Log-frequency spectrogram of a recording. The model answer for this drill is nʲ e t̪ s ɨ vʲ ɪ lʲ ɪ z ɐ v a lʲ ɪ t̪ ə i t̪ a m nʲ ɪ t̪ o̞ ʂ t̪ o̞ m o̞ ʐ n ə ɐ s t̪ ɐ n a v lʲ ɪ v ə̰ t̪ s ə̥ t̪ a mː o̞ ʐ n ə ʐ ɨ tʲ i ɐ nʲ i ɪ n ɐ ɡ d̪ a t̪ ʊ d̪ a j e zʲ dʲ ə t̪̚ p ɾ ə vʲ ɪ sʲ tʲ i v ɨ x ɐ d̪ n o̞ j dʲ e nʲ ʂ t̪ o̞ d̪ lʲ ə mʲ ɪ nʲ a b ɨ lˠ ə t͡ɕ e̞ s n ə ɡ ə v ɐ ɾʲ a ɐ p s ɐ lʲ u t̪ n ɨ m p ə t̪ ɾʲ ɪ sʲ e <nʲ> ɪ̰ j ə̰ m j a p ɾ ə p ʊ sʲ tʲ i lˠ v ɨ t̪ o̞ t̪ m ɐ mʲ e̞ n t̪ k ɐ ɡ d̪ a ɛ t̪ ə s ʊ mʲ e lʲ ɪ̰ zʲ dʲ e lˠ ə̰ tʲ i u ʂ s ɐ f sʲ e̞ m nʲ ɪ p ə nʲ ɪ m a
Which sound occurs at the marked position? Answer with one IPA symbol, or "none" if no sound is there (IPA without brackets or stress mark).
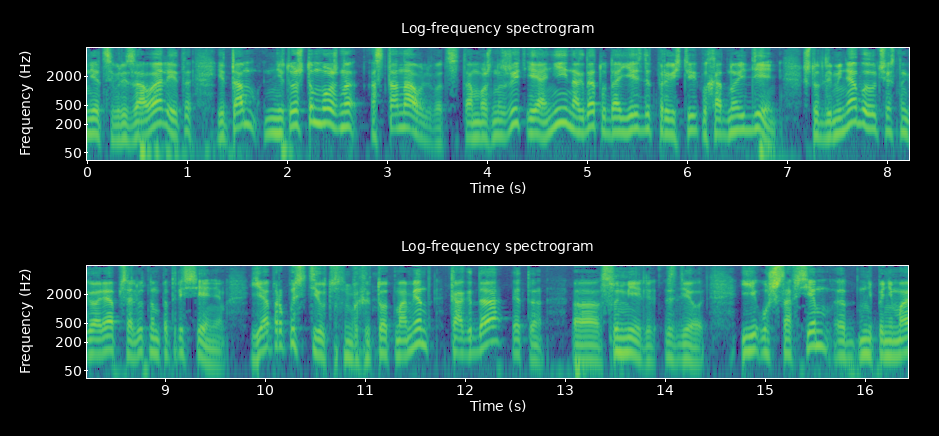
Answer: nʲ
